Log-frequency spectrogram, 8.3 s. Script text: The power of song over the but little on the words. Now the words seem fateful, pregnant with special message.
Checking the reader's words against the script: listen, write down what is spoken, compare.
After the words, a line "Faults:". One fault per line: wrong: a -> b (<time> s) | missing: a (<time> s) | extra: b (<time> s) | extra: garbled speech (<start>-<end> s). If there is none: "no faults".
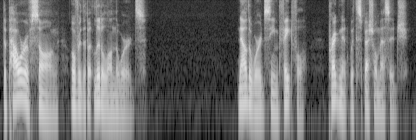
The power of song over the but little on the words. Now the words seem fateful, pregnant with special message.
Faults:
no faults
